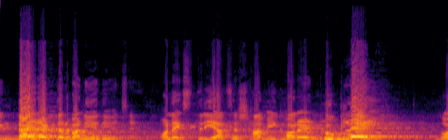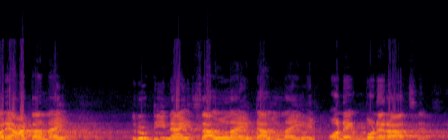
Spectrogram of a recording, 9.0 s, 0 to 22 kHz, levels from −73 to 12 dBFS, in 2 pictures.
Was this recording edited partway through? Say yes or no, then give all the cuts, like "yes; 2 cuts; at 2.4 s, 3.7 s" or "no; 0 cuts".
yes; 2 cuts; at 1.4 s, 7.6 s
